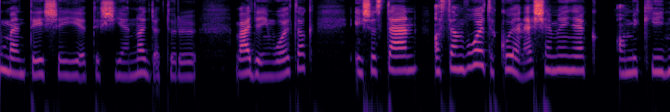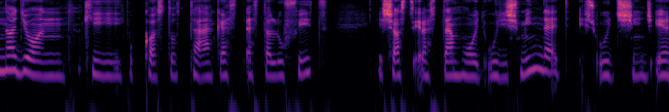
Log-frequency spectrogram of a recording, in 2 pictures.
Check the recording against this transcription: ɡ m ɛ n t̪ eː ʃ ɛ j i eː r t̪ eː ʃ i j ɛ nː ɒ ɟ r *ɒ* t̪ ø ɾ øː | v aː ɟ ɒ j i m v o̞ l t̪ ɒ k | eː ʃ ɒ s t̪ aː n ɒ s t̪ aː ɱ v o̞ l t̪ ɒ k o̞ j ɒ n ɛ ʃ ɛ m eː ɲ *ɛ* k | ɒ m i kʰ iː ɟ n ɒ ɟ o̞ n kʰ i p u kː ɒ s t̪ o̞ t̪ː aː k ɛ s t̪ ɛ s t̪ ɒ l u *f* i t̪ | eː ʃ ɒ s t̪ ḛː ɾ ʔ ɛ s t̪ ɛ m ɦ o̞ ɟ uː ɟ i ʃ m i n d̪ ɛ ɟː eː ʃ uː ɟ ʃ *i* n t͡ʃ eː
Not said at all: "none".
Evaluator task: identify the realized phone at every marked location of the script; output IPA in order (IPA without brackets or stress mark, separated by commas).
ɒ, ɛ, f, i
